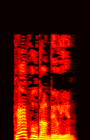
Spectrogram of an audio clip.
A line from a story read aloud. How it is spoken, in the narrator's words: shouted the Witcher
